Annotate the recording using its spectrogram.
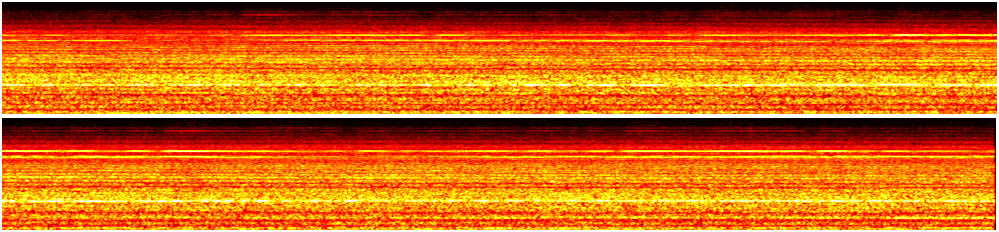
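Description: Jet engines roar steadily as an airliner cruises.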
